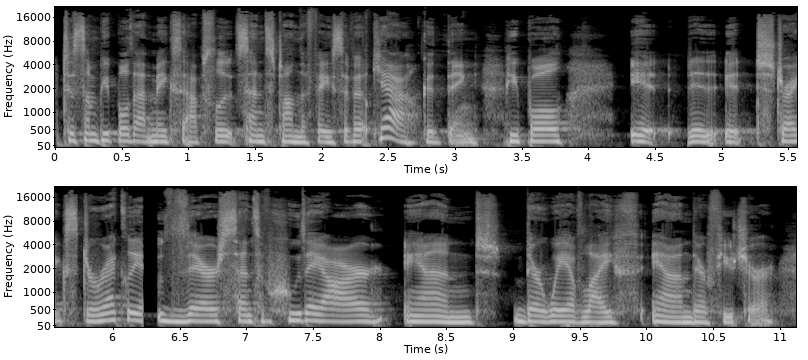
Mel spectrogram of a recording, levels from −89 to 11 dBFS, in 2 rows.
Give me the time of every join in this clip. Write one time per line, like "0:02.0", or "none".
0:01.7
0:02.4
0:02.7
0:03.4
0:04.7
0:06.2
